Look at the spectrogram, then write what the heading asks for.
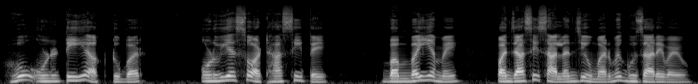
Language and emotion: Sindhi, neutral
